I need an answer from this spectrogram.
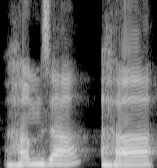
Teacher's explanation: حمزہ ہا جو ہے یہ حلق کے ہمارے نیچے والے حصے سے ادا ہوتا ہے۔ ہمارے حلق کی جو نا 3 پارٹس ہیں، ایک ہوتا ہے نیچے والا حصہ، دوسرا درمیانہ حصہ اور اوپر والا حصہ، جس کو اقصائے حلق، وسط حلق اور سب سے اوپر والے کو ادنائے حلق کہا جاتا ہے۔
